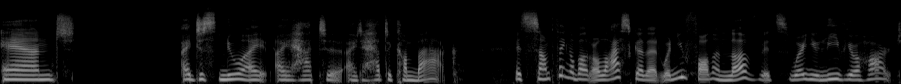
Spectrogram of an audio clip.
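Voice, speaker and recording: A woman with a German accent, fairly high in pitch with ordinary pitch variation, at a moderate pace in a dry, close sound with no echo. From Germany. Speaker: vlogger. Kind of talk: personal storytelling. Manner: hesitant, many fillers.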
